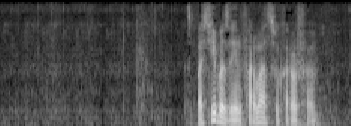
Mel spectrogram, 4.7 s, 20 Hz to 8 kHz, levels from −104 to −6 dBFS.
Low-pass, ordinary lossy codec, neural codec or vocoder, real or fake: 7.2 kHz; MP3, 32 kbps; codec, 16 kHz, 4.8 kbps, FACodec; fake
